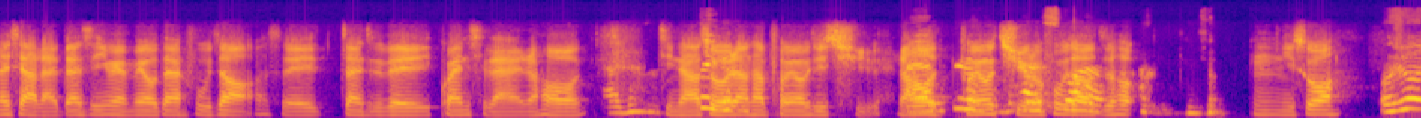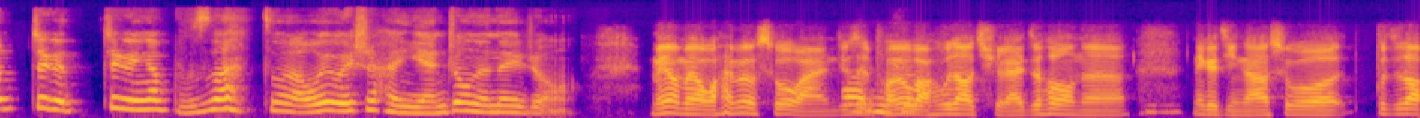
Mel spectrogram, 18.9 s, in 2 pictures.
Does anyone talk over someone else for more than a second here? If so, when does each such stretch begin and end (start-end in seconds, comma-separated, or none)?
6.0-7.4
